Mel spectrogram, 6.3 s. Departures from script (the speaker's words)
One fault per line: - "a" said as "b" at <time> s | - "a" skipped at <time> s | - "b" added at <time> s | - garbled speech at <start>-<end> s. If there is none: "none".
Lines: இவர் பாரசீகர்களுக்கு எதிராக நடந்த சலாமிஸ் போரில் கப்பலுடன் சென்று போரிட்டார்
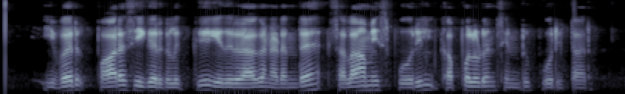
none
